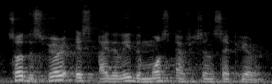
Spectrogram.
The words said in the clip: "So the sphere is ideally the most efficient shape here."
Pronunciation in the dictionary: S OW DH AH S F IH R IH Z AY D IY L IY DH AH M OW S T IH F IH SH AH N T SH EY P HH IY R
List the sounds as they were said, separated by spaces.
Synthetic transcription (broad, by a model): S OW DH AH S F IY R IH S AY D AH L IY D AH M OW S T IH F IH SH AH N T S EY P HH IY R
